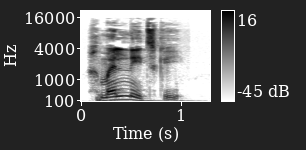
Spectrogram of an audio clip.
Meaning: 1. a surname, Khmelnytskyi 2. Khmelnytskyi (a city in Ukraine)
- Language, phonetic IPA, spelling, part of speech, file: Ukrainian, [xmelʲˈnɪt͡sʲkei̯], Хмельницький, proper noun, Uk-Хмельницький.oga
